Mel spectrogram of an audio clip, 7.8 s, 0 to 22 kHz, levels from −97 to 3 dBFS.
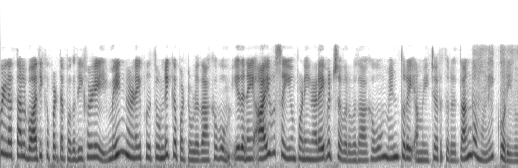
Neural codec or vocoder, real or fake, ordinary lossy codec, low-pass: codec, 24 kHz, 1.2 kbps, DualCodec; fake; none; 7.2 kHz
